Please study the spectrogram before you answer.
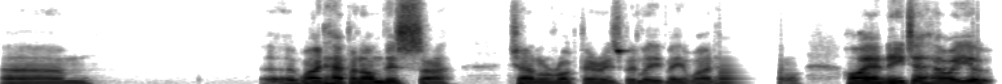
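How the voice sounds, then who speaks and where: Slow, hoarse man on a live stream. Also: mid-range voice. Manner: halting, with many fillers, addresses viewers by name. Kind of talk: live stream chat reading comments. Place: hill village in Nepal.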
